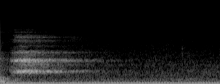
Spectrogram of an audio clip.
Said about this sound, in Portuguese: Meu cachorro tá latindo, cala a boca, Chico.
